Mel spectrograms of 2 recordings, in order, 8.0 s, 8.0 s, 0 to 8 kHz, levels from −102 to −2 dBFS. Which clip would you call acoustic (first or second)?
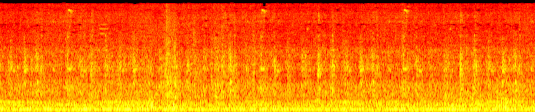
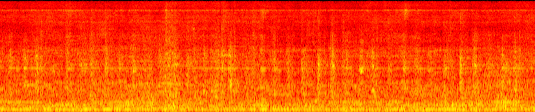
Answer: first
